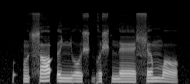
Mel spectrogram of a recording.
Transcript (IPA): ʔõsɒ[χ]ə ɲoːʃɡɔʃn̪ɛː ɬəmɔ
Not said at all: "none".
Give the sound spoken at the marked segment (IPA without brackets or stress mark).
ʔ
